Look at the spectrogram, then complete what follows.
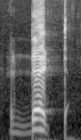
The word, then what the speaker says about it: debt: DEBT. பிக்கு அடுத்த எழுத்து என்ன இருக்குது? டி இருக்குது. அப்போ இந்த பிக்கு உச்சரிப்பு கிடையாது. இது எப்படி உச்சரிக்கலாம்? DE வந்து இட் ப்ளஸ் ஏ, டே. அப்புறம் பிக்கு உச்சரிப்பு கிடையாதுனால என்ன தான் வரும்? மிச்சம் இருக்க எழுத்து இட், டெட்.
